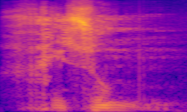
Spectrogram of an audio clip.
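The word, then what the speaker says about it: חִסּוּן: Y mira tú por dónde la palabra vacuna, en hebreo se pronuncia Jisum.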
